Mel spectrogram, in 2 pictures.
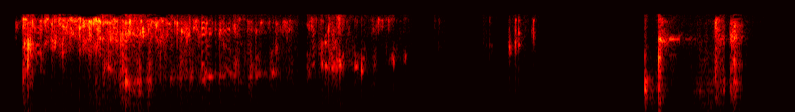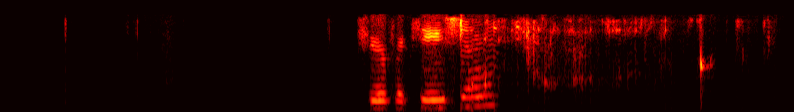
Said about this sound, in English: Ladies and gentlemen, if you would pardon me as I pour the water over my hand and clean my hands for the purification.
